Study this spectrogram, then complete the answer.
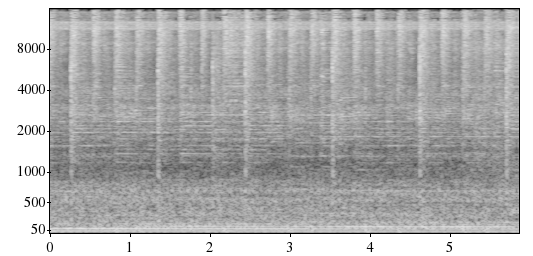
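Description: A Cessna 172 engine roars at steady full power during takeoff, a loud constant drone with a regular pulsing beat heard from inside the cockpit.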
